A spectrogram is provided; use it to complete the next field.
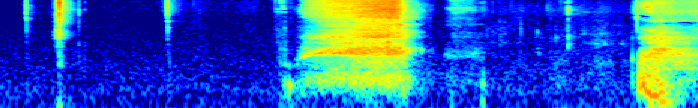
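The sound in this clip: A lighter lights up a smoke: two sharp clicks, then a longer breathy hiss, and another breathy burst at the end.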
